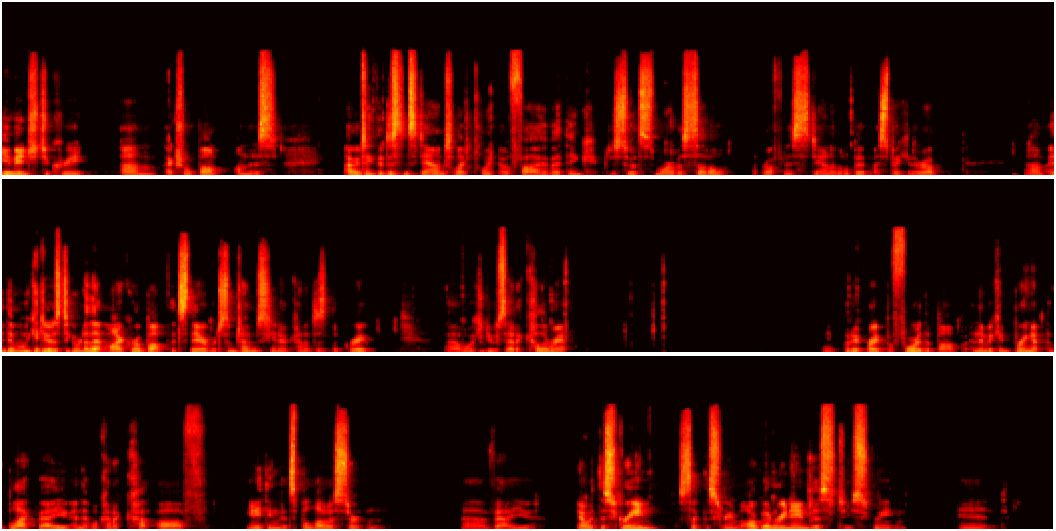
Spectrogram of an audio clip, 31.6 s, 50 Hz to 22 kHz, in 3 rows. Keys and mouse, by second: 2.5 click, 2.9 click, 3.7-4.8 drag, 6.2 shift+middle click, 6.7 click, 6.9 middle click, 7.2 ctrl+click, 7.5 right click, 8.7 middle click, 9.9 middle click, 12.1 middle click, 14.1 middle click, 14.7 middle click, 15.1 middle click, 15.2 shift+a, 19.6 click, 20.8-26.6 drag, 27.2 click, 28.5-29.9 shift+drag, 29.6 e, 30.8 click, 31.3-31.5 drag.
